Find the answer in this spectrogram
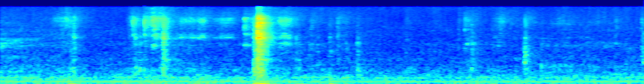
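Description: Light clicks and taps from handling a telescoping tripod with flip-lock leg clamps, with one sharp click about two and a half seconds in, over a faint steady low hum.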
